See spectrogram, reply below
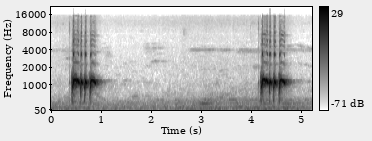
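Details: Local zebra dove in full song, calling a rival to answer: two brief phrases of three or four rapid, rounded coos, about four seconds apart, with faint low background murmur between.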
